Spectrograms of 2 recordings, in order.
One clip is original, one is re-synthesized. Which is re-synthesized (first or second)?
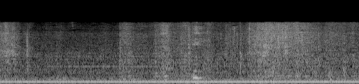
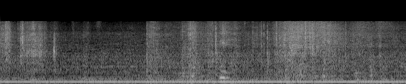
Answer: second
